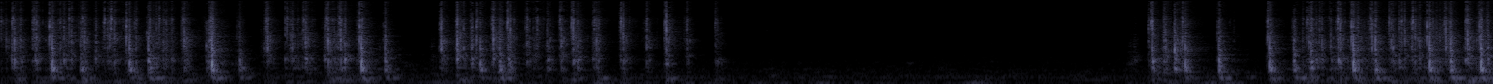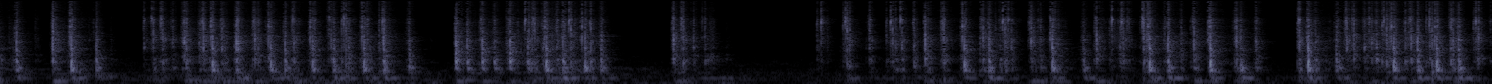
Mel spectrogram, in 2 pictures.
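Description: Fingertips tap rapidly on the keys of a black plastic mechanical keyboard, making dense bursts of short, bright clicks with almost no ring. The typing comes in runs broken by brief gaps, with a longer near-silent pause of about two seconds early on before it picks up again.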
